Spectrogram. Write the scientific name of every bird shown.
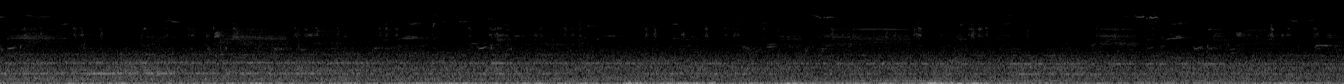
Agelaius phoeniceus, Quiscalus quiscula, Molothrus ater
